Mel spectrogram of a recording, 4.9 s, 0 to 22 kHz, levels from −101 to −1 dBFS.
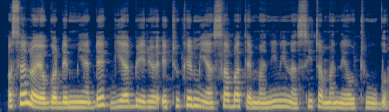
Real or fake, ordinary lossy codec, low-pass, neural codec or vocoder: fake; none; none; vocoder, 44.1 kHz, 128 mel bands every 256 samples, BigVGAN v2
